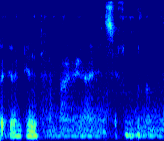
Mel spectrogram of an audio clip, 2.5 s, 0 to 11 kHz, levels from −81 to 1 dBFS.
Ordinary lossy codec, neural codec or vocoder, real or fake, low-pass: none; autoencoder, 22.05 kHz, a latent of 192 numbers a frame, VITS, trained on one speaker; fake; none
